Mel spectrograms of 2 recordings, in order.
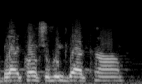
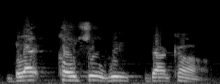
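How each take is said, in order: First: It is said at normal conversational speed. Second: It is said slowly and carefully.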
